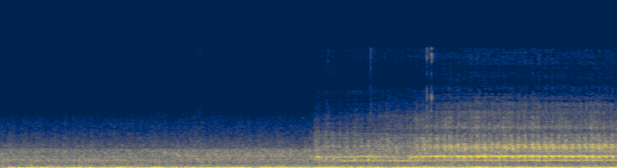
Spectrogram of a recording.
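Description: Electric motor of a YoLink smart water-valve actuator starts about three seconds in with a steady whine, turning the main water shutoff valve toward closed. A low steady hum runs underneath.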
